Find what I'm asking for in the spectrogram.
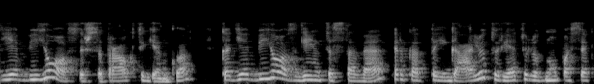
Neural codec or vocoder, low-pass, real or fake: none; 7.2 kHz; real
